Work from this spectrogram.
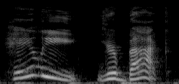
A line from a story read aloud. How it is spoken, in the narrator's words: I exclaimed, startled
